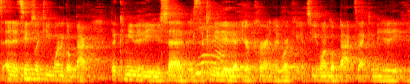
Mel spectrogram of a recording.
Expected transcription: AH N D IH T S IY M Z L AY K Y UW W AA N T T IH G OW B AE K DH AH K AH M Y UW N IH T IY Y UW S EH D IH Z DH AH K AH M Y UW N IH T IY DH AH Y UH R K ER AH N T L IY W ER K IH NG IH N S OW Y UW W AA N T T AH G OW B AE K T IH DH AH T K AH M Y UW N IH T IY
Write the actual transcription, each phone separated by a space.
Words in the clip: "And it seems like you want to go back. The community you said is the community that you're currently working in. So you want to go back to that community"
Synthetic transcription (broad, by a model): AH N IH T S IY M Z L AY K Y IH W AA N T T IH G OW B AE K DH AH K M Y UW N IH T IY Y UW S EH D IH Z DH AH K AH M Y UW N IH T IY DH AH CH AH R K ER AH N T L IY W ER K IH NG IH N S OW Y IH W AA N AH G OW B AE K T IH DH AH T K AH M Y UW N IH T IY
